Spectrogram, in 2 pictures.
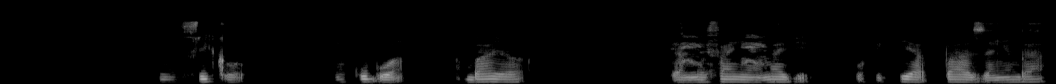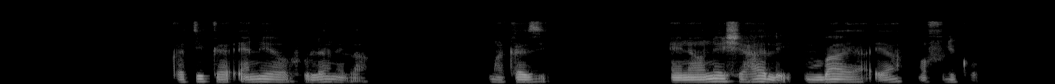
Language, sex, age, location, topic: Swahili, male, 36-49, Wajir, health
